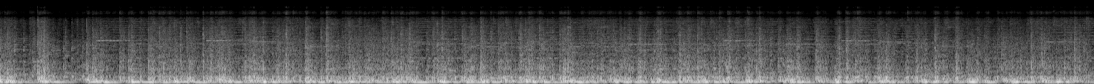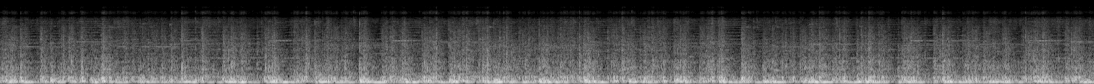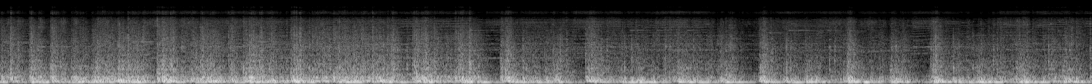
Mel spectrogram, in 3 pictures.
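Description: Marching drumline of snare and multi-tenor drums playing a fast, unbroken percussion cadence with rolls.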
